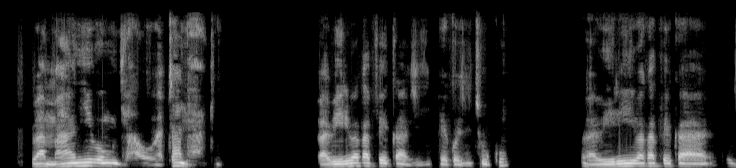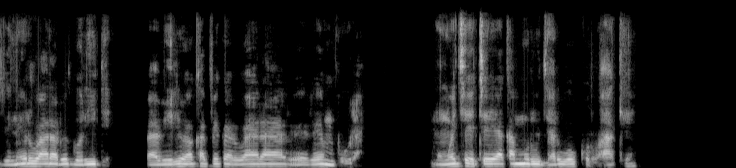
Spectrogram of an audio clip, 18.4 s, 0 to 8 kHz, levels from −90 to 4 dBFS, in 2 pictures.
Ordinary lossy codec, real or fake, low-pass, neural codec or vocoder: AAC, 48 kbps; real; 7.2 kHz; none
